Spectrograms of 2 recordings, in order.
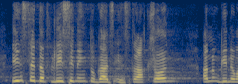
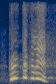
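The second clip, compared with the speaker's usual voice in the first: "Galit na galit" pitched very high and loud; loud, high exclamation on "Galit na galit"; emphatic repeat; 6 dB louder, much faster than usual. Real, not acted. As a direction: hit "Galit na galit" hard and high. Stressing how angry Moses was.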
